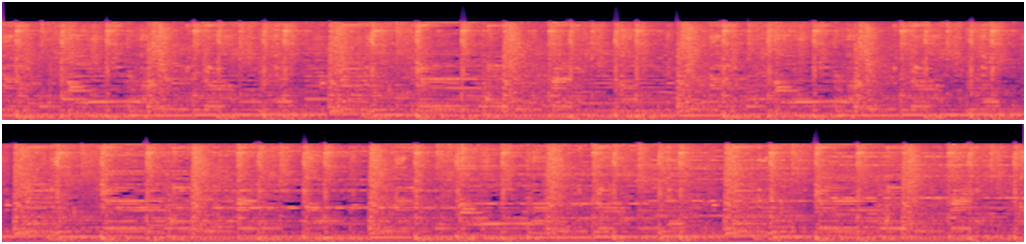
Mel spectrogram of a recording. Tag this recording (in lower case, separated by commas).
funny music, music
